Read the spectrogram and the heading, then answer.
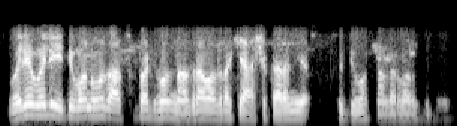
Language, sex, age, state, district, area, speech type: Kashmiri, male, 30-45, Jammu and Kashmir, Kulgam, rural, conversation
